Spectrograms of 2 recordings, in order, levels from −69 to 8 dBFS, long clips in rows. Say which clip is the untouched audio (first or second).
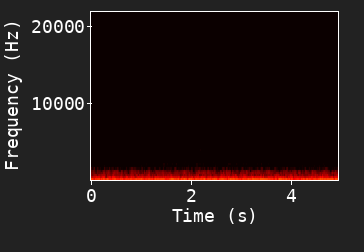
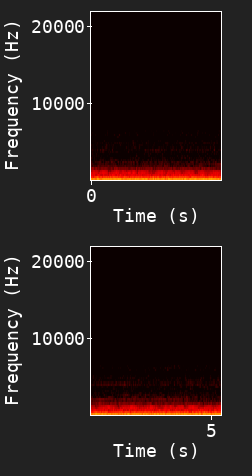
second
